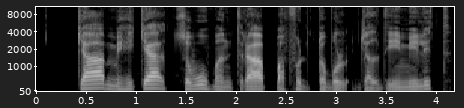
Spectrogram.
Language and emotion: Kashmiri, neutral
